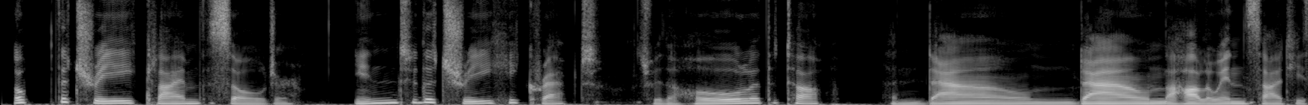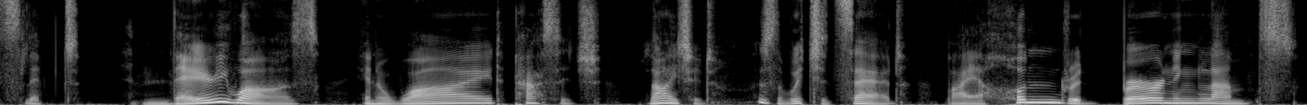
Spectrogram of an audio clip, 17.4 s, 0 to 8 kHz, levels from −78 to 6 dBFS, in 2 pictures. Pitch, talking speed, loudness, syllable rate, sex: 140 Hz, 150 wpm, -20 LUFS, 3.9 syllables/s, male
